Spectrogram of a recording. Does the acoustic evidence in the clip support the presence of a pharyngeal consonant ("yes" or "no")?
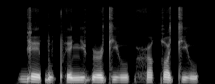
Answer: no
